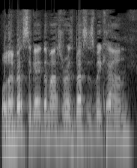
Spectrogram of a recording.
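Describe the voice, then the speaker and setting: A man's voice: fairly high pitch, quick pace, voice pushed up, natural voice. A man voicing a suspicious, official-sounding policeman in a children's story. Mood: matter-of-fact. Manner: questioning, official. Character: suspicious, businesslike male policeman. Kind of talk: children's storybook character acting.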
